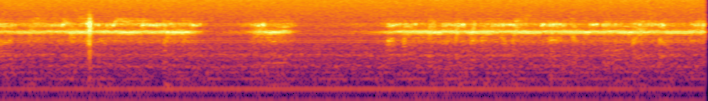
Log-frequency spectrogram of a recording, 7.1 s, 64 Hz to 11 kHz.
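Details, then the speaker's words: Zenith G615 tube radio (chassis 6G05), six tubes, no transformer, no antenna, picks up raspy buzzing chatter cutting in and out from an office computer in sleep mode about 20 feet away. "That is my office computer, which is about 20 feet from here, and it's not on. My office computer is in sleep mode, and this is what it generates while it's sleeping."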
